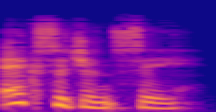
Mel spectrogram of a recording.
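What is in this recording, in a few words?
"exigency", British English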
